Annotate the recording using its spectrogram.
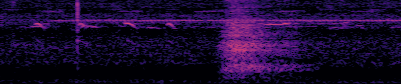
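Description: Crickets chirping faintly in a steady run of short, high chirps, with a short breath-like rush about a second in.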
